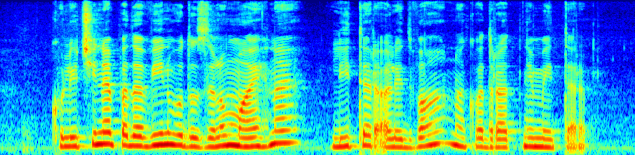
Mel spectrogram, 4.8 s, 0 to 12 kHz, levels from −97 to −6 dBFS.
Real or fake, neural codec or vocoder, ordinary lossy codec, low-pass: real; none; none; none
